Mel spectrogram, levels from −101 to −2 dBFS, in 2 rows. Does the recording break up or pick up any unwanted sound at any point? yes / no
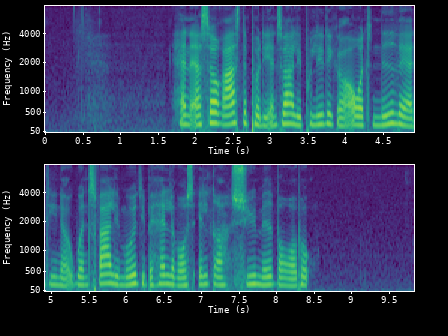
no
